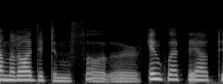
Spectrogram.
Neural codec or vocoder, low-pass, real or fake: codec, 16 kHz, 0.5 kbps, FunCodec, trained on Chinese and English, 25 frames a second; 7.2 kHz; fake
